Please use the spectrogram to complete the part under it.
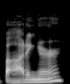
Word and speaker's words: Bodinger: My name is Joey Bodinger. Again, soft G, because we had a little bit of a debate and a lesson before this recording of how to say my last name.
